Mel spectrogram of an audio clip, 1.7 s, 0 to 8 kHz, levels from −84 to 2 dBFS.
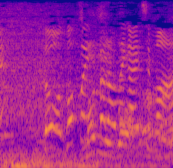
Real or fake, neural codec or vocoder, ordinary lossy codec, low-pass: real; none; none; none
